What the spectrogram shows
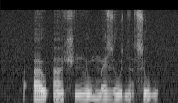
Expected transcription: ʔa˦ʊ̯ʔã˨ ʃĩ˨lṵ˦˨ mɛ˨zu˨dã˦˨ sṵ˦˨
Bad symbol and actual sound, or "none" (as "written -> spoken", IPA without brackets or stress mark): none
